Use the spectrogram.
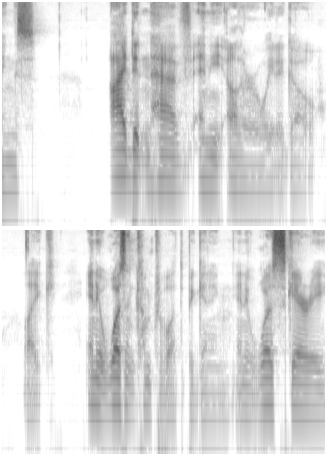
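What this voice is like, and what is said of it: Usual voice. Nothing is said of it.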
